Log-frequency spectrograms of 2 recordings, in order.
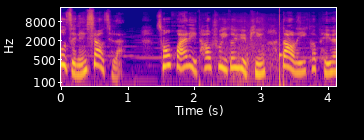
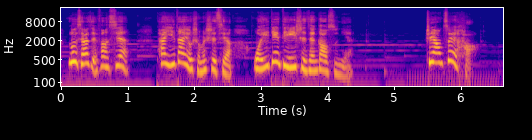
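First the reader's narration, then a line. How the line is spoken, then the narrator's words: Laughing. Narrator (Chinese): 立马笑道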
